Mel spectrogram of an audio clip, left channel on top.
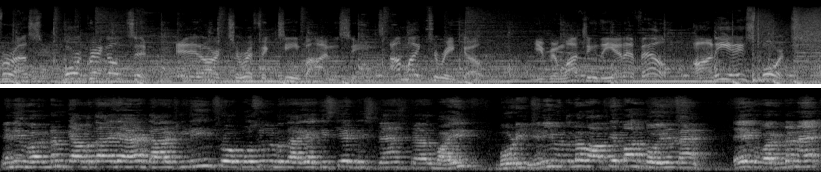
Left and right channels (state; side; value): different; both; correlation 0.01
